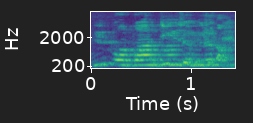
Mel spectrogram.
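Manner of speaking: loud, high teasing echo; mock amazement. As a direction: tease with exaggerated awe. Mother mocks claim of eternal love.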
